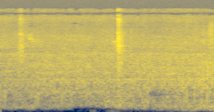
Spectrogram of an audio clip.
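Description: Near silence: faint background hiss with two faint clicks, one just after the start and one about a second in.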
